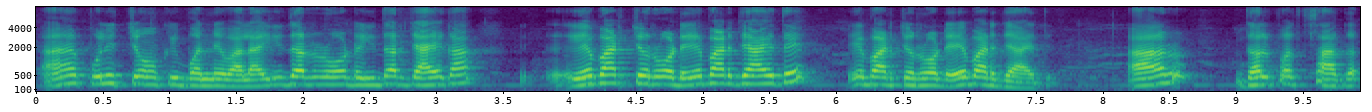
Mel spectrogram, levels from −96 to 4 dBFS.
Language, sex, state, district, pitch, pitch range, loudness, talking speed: Halbi, male, Chhattisgarh, Bastar, 220 Hz, 200-245 Hz, -18 LUFS, 170 wpm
